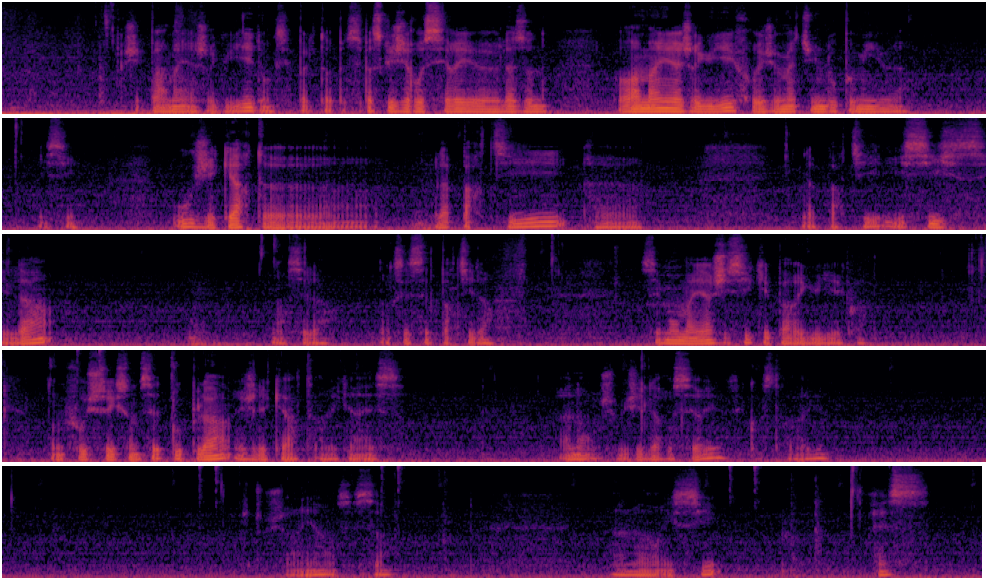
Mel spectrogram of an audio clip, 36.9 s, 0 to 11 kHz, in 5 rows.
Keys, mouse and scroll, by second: 20.4-22.0 scroll down 4, 22.0-22.8 scroll up 2, 22.9 alt+right click, 24.9 s, 32.6 alt+right click, 35.2 alt+right click, 36.4 s.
